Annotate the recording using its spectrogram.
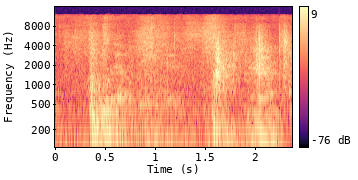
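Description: A sudden thump about a third of a second in, with people talking around it.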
